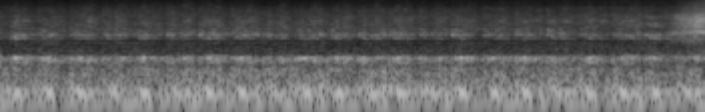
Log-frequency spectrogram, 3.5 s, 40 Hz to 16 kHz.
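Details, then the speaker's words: 1979 GMC Caballero V8 idling with a low, lumpy but even beat of about three pulses a second and heavy bass rumble, described as sounding mean; normal V8 idle. "It's more than just the windshield, but man, this thing just sounds so mean."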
